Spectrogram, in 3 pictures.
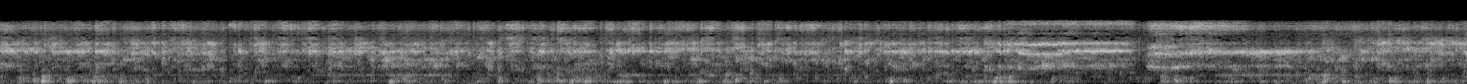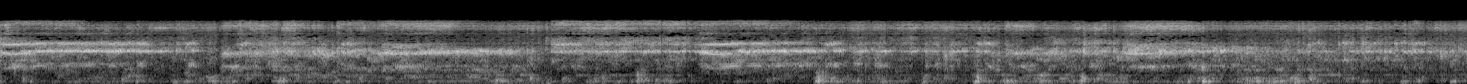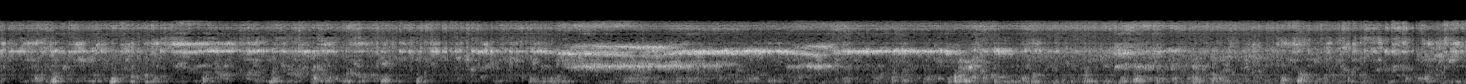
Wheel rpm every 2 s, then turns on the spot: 230, 240, 230, 230, 230, 220, 230, 230, 230, 230, 230, 240, 230, 230, 230, 230, 230, 220, 230, 230, 230, 230.
none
